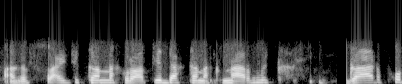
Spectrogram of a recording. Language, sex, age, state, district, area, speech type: Kashmiri, female, 30-45, Jammu and Kashmir, Bandipora, rural, conversation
